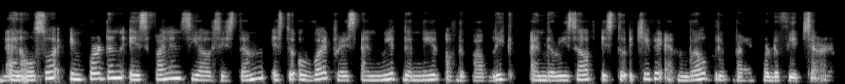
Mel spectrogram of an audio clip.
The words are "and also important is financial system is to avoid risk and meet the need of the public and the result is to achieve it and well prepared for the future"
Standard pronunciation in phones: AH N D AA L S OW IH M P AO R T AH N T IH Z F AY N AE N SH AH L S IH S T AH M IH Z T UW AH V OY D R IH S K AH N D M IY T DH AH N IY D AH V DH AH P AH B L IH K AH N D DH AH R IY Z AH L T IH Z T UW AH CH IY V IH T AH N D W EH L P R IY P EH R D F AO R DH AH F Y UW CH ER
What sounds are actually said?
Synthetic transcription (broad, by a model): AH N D AA L S OW IH M P AO R T AH N T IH S F AY N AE N S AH L S IH S T AH M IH S T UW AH V OY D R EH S AH N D M IY T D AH N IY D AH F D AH P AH B L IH K AH N D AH R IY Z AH L T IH S T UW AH CH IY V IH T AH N W EH L P R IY P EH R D F AO R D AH F Y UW CH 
